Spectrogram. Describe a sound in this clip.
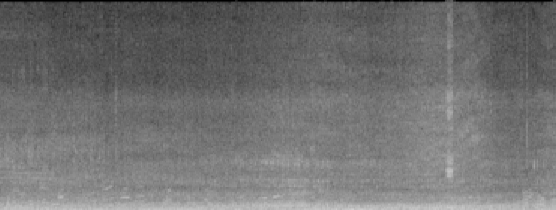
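A truck engine rumbles as it drives past.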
